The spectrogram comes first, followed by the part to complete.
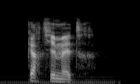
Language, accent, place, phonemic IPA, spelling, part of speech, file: French, France, Lyon, /kaʁ.tje.mɛtʁ/, quartier-maître, noun, LL-Q150 (fra)-quartier-maître.wav
- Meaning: quartermaster, rank equivalent to corporal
